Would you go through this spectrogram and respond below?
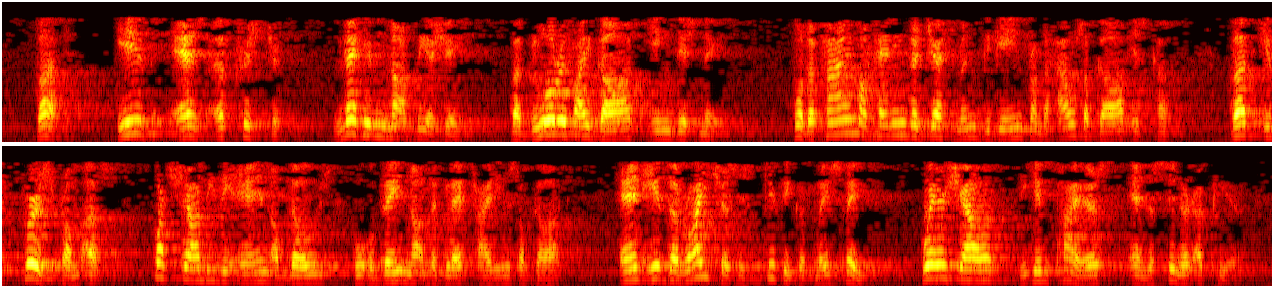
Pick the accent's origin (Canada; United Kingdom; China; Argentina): China; And of course, I came from China. And in China, it is a heathen country, and all you have are Gentiles.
